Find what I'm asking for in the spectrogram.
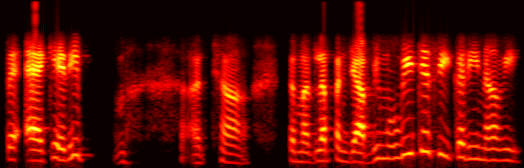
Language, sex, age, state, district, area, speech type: Punjabi, female, 45-60, Punjab, Tarn Taran, urban, conversation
